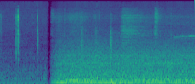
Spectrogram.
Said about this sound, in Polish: Jesteśmy na lotnisku i sprawdzimy, jak autko przyspiesza od zera do.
